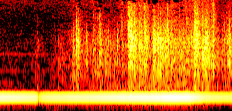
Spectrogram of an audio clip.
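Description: Microphone feedback from the meeting-room PA system: one loud, steady, unchanging tone. A rustling noise rises over it from about a third of the way in.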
